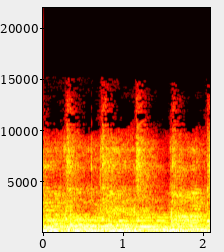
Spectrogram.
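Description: Live band and several singers performing a song on stage, heard from the audience seats.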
